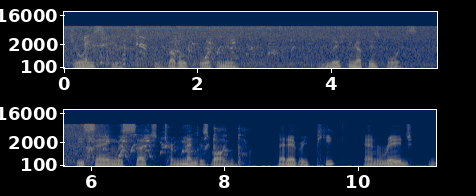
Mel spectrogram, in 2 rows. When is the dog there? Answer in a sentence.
The dog can be heard from 1.6 to 3.5 s and from 5.9 to 7.8 s.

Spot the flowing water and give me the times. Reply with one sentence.
The flowing water can be heard from 0.0 to 6.3 s.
